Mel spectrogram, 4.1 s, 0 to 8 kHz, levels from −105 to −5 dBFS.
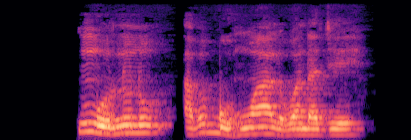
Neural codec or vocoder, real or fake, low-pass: none; real; 7.2 kHz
